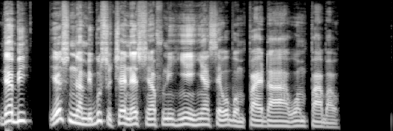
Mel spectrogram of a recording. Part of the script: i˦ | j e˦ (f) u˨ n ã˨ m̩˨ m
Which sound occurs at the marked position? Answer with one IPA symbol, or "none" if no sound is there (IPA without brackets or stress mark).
s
